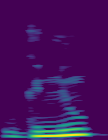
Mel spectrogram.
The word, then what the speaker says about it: GNU: C'est le fondateur du projet Gnou. Gnou. Alors c'est ça s'écrit GN U mais ça se prononce bien Gnou.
